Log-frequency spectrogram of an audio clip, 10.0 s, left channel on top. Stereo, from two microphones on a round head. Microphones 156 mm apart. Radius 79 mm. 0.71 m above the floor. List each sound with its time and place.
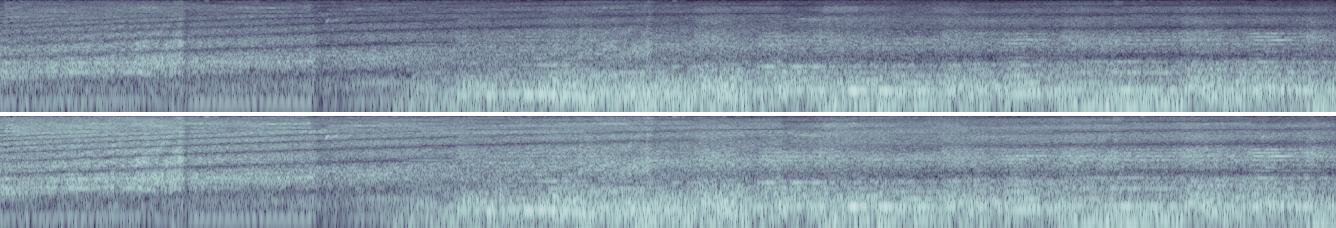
0.0 s a drone: 70° right (ahead or behind); by 10.0 s 85° right
3.0 s singing: 30° right (ahead or behind)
